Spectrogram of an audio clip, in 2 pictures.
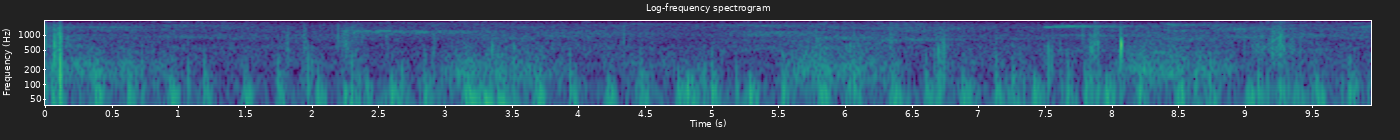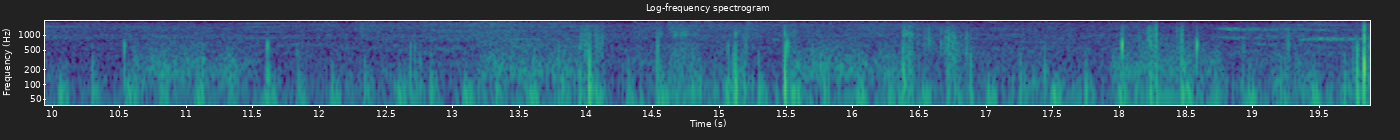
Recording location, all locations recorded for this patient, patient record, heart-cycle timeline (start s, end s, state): pulmonary valve (PV)
aortic valve (AV)+pulmonary valve (PV)+tricuspid valve (TV)+mitral valve (MV)
#Age: nan
#Sex: Female
#Height: nan
#Weight: nan
#Pregnancy status: True
#Murmur: Absent
#Murmur locations: nan
#Most audible location: nan
#Systolic murmur timing: nan
#Systolic murmur shape: nan
#Systolic murmur grading: nan
#Systolic murmur pitch: nan
#Systolic murmur quality: nan
#Diastolic murmur timing: nan
#Diastolic murmur shape: nan
#Diastolic murmur grading: nan
#Diastolic murmur pitch: nan
#Diastolic murmur quality: nan
#Outcome: Normal
#Campaign: 2015 screening campaign
0.00	0.18	unannotated
0.18	0.34	diastole
0.34	0.48	S1
0.48	0.62	systole
0.62	0.74	S2
0.74	0.92	diastole
0.92	1.04	S1
1.04	1.18	systole
1.18	1.28	S2
1.28	1.46	diastole
1.46	1.58	S1
1.58	1.72	systole
1.72	1.84	S2
1.84	2.02	diastole
2.02	2.12	S1
2.12	2.28	systole
2.28	2.40	S2
2.40	2.57	diastole
2.57	2.68	S1
2.68	2.82	systole
2.82	2.92	S2
2.92	3.10	diastole
3.10	3.26	S1
3.26	3.37	systole
3.37	3.50	S2
3.50	3.65	diastole
3.65	3.78	S1
3.78	3.92	systole
3.92	4.04	S2
4.04	4.18	diastole
4.18	4.30	S1
4.30	4.43	systole
4.43	4.56	S2
4.56	4.73	diastole
4.73	4.89	S1
4.89	4.97	systole
4.97	5.08	S2
5.08	5.26	diastole
5.26	5.38	S1
5.38	5.50	systole
5.50	5.60	S2
5.60	5.76	diastole
5.76	5.92	S1
5.92	6.04	systole
6.04	6.18	S2
6.18	6.32	diastole
6.32	6.46	S1
6.46	6.59	systole
6.59	6.74	S2
6.74	6.86	diastole
6.86	7.00	S1
7.00	7.12	systole
7.12	7.24	S2
7.24	7.42	diastole
7.42	7.52	S1
7.52	7.64	systole
7.64	7.72	S2
7.72	7.88	diastole
7.88	8.04	S1
8.04	8.18	systole
8.18	8.32	S2
8.32	8.44	diastole
8.44	8.58	S1
8.58	8.70	systole
8.70	8.84	S2
8.84	9.02	diastole
9.02	9.16	S1
9.16	9.24	systole
9.24	9.34	S2
9.34	9.52	diastole
9.52	9.62	S1
9.62	9.76	systole
9.76	9.87	S2
9.87	10.04	diastole
10.04	10.12	S1
10.12	10.28	systole
10.28	10.38	S2
10.38	10.52	diastole
10.52	10.68	S1
10.68	10.78	systole
10.78	10.92	S2
10.92	11.06	diastole
11.06	11.20	S1
11.20	11.28	systole
11.28	11.42	S2
11.42	11.58	diastole
11.58	19.89	unannotated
